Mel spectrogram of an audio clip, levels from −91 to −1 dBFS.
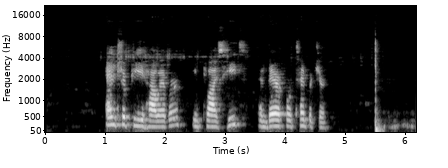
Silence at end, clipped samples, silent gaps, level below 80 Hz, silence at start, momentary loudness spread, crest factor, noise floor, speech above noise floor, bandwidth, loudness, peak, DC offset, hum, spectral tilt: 0.05 s; under 0.1%; none; -40 dBFS; 1 s; 16 LU; 18 dB; -79 dBFS; 60 dB; 7.6 kHz; -19 LUFS; -2 dBFS; under 0.1%; none; -5 dB/octave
